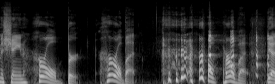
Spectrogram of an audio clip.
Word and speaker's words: Hurlbut: His name is Shane Hurlbutt. Hurlbutt. Yeah, it's Shane. How do you spell it? It's Hurlbutt. It's Hurlbutt. Hurlbutt. Maybe Hurlbit. But it's a U. Hurlbutt.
